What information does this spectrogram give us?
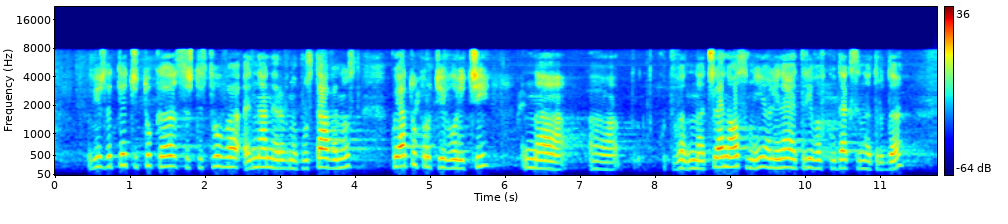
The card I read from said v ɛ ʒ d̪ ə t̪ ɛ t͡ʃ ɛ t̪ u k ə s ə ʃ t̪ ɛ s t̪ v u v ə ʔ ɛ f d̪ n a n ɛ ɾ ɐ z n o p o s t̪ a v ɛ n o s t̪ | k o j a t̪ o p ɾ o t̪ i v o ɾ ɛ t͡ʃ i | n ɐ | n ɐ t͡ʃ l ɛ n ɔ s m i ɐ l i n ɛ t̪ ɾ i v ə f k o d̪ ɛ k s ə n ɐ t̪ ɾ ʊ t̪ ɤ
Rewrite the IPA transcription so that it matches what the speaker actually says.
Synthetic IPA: v i ʒ d̪ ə t̪ ɛ t͡ʃ ɛ t̪ u k ə s ə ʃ t̪ ɛ s t̪ v u v ə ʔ ɛ d̪ n a n ɛ ɾ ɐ v n o p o s t̪ a v ɛ n o s t̪ | k o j a t̪ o p ɾ o t̪ i v o ɾ ɛ t͡ʃ i | n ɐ | n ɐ t͡ʃ l ɛ n ɔ s m i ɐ l i n ɛ t̪ ɾ i v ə f k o d̪ ɛ k s ə n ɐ t̪ ɾ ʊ d̪ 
